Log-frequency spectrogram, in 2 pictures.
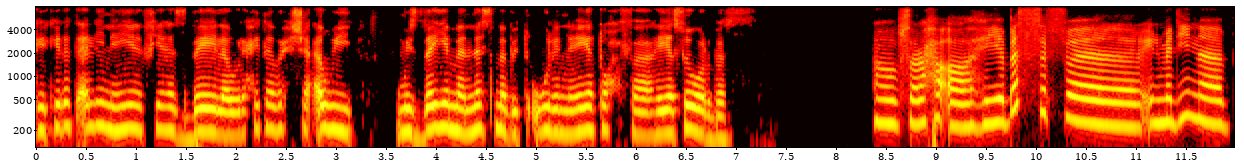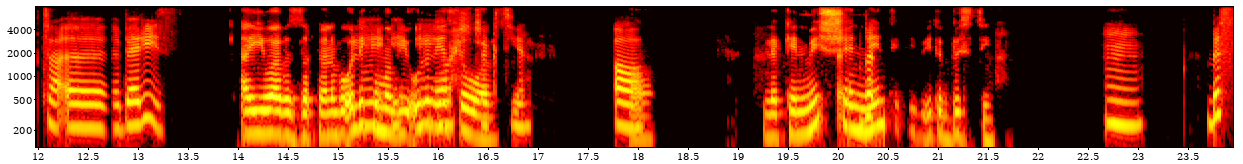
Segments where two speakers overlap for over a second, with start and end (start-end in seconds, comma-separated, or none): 15.2-16.6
